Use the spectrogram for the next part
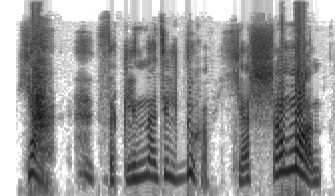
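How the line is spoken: Yelling. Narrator (Russian): орала Эл

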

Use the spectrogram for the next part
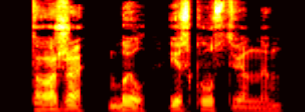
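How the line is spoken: Scoffing grunt. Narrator (Russian): хмыкнул Ролден

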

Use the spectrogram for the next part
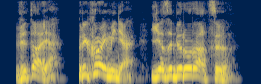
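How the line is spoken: Shouted. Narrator (Russian): крикнула Нентину

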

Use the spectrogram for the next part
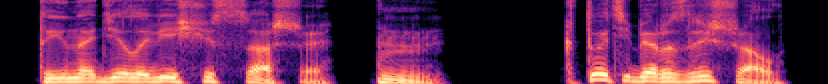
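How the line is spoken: Deceptively calm. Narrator (Russian): Максим обманчиво спокойно сказал

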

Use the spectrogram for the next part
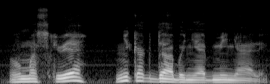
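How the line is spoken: Loud sigh, then speaking. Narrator (Russian): Иван Иванович, шумно вздохнув, сказал

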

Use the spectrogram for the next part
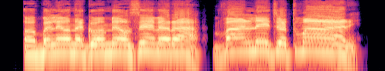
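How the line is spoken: Wild, frenzied yell. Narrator (Russian): Дурным голосом заорал Плешивый

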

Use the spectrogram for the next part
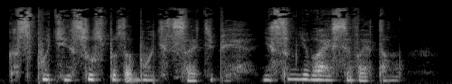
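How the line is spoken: Whisper. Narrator (Russian): прошептала она

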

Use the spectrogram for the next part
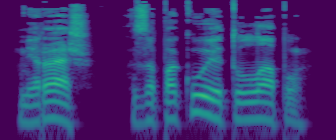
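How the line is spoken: Grim command. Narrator (Russian): мрачно распорядился Эверест

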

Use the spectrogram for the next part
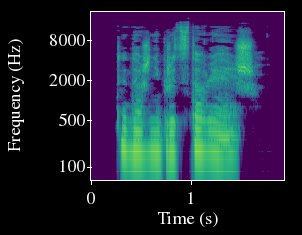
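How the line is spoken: Muttering. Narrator (Russian): пробормотал я

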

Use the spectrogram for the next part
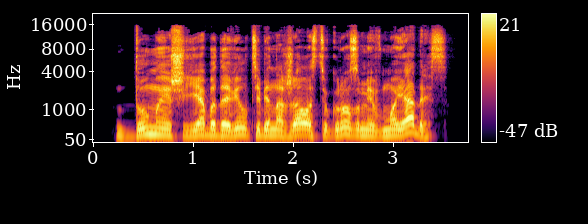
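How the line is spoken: Angry smirk. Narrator (Russian): Зло усмехнулся он

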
